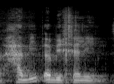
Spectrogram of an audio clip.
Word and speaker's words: Habib Abi Khalil: Donc, moi, c'est Habib Abi Khalil. C'est comme ça que ça se prononce.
